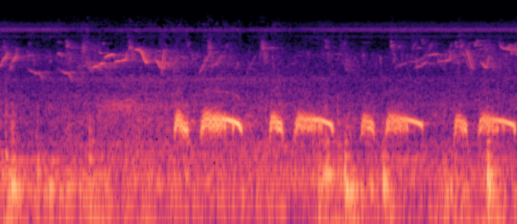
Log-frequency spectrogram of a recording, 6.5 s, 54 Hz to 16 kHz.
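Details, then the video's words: Spotted Dove decoy answering wild doves at the third spot, small khu-ang voice: after a quiet start, four paired low coos, a short note then a longer slightly falling one, with lively high chirps of other birds. "ต่อนกเขาใหญ่ | หมาย3 กุก/คูอ่างตลอด | เสียงเล็กคูอ่าง หนุนอ่าง เสี้ยนสอ"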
